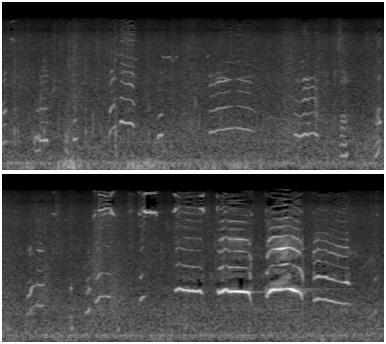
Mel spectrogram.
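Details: Six-week-old rescue puppies from Holly's litter of ten, six males and four females, at Lonely Hearts Animal Rescue, give high, thin whines that rise and fall, scattered at first, then louder and more frequent toward the end.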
